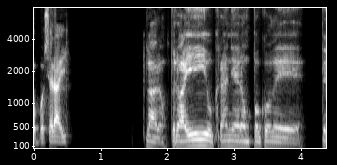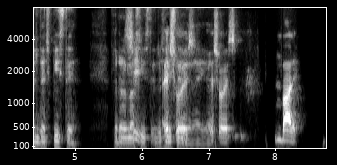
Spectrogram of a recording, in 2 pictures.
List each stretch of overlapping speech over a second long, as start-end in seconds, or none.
5.7-7.2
